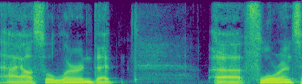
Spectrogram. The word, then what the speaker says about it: Florence: I also learned that uh Florence is actually one syllable, Keith. Okay. How's that work? Florence.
